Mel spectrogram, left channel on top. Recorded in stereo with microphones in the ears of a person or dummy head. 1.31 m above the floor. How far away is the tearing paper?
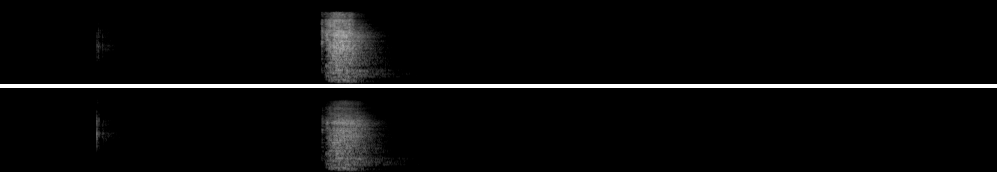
About 1.9 m.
